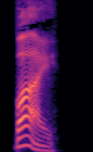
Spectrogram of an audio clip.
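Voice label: "buy", American English, male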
